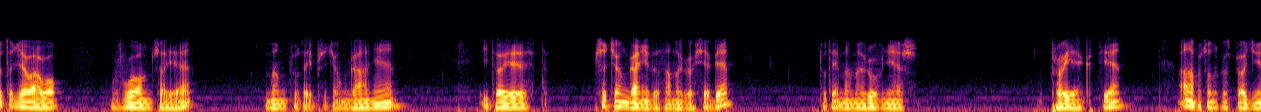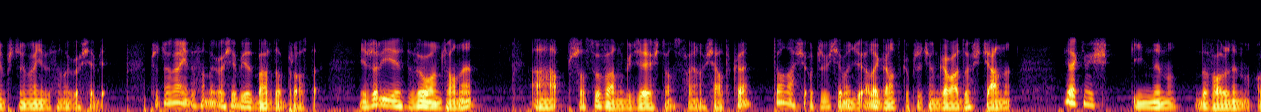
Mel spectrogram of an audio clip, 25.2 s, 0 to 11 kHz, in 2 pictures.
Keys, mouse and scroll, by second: 18.0 click, 18.0 g.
